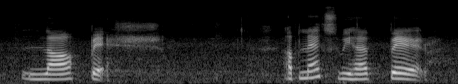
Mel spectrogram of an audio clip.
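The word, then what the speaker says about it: la pêche: LA from bua's next is peach it is La pesh La pesh La pesh up next we have pear it is La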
